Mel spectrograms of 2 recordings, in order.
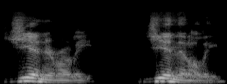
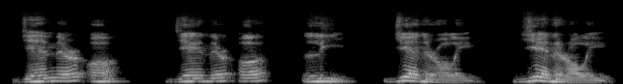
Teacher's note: Con un schwa. Miren, la ER que queda ahí en medio es un schwa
